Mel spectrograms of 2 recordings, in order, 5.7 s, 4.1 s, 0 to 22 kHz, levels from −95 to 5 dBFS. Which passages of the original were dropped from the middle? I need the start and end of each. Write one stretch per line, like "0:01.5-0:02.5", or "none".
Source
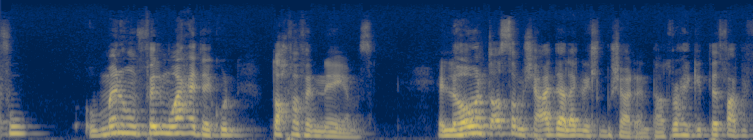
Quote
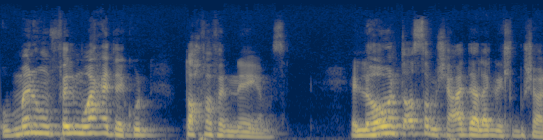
none

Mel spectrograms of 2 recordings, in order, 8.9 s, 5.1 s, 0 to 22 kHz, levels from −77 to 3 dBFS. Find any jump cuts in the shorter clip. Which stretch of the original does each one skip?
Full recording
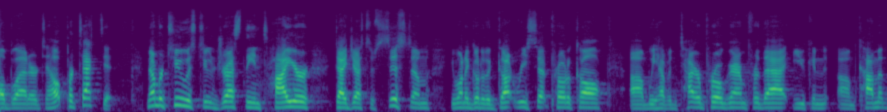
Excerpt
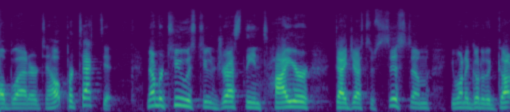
none

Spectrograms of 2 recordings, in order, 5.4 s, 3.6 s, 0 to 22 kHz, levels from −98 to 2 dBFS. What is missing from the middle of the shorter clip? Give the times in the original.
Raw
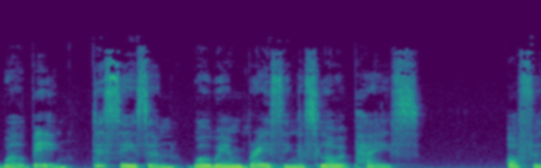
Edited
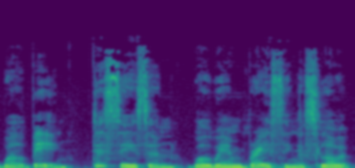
none

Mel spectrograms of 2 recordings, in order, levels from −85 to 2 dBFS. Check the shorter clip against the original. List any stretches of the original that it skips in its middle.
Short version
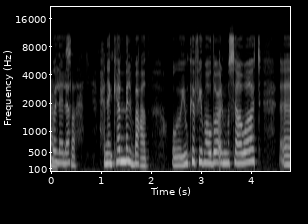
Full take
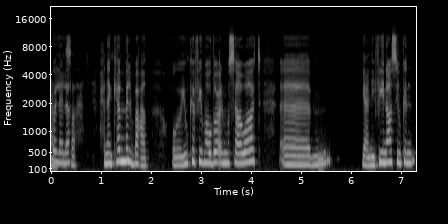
none

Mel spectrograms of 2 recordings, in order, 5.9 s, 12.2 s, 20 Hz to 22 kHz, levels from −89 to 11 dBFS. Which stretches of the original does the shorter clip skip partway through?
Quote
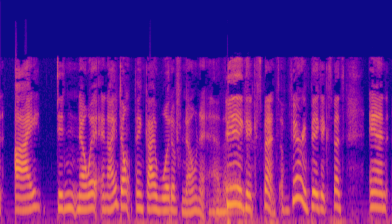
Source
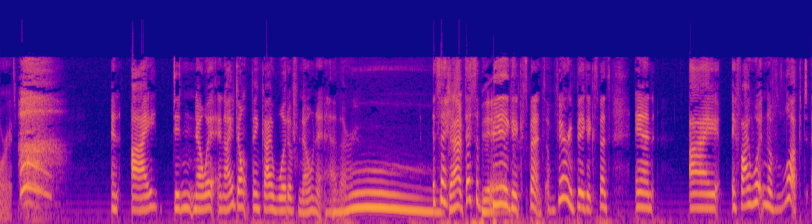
0:05.1-0:07.4

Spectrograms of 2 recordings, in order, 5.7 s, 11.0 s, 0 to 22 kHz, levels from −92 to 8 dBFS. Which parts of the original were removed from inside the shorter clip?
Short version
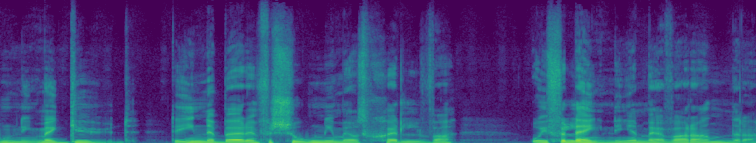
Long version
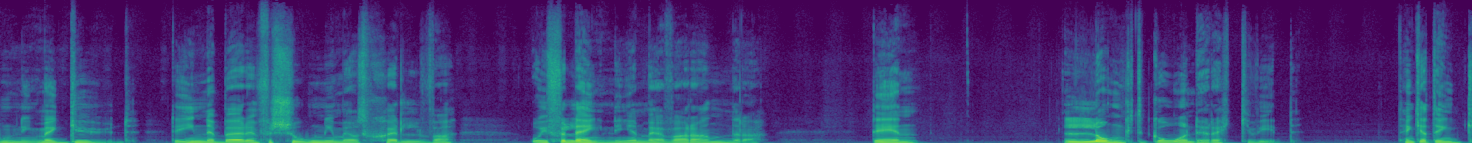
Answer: none

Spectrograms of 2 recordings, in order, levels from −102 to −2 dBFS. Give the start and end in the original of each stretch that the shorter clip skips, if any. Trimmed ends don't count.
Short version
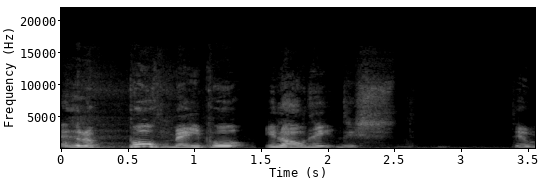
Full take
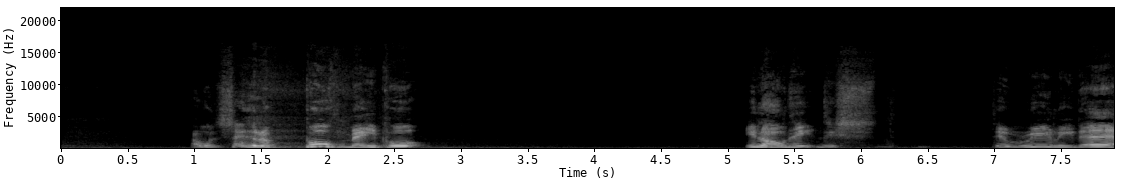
0:02.8-0:05.1

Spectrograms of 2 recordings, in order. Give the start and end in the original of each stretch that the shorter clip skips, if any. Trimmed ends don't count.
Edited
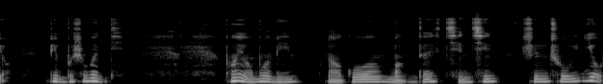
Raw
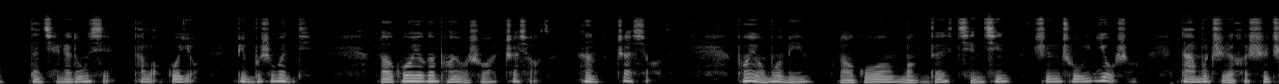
0:03.7-0:06.9

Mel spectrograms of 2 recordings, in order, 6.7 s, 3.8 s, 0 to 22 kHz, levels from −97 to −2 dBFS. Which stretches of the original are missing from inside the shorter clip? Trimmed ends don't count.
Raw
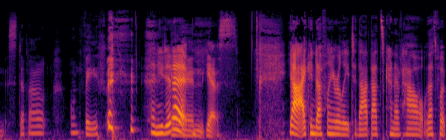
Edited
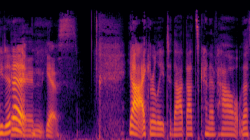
0:04.6-0:05.0

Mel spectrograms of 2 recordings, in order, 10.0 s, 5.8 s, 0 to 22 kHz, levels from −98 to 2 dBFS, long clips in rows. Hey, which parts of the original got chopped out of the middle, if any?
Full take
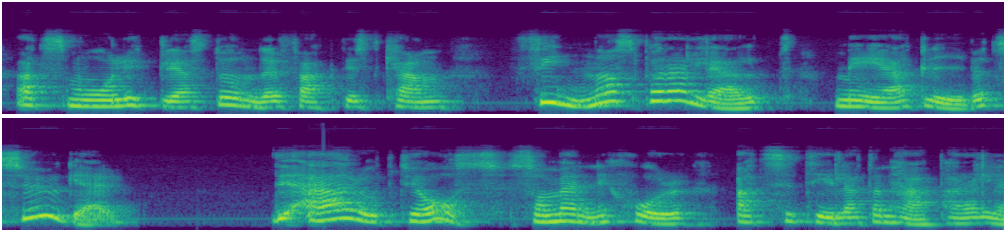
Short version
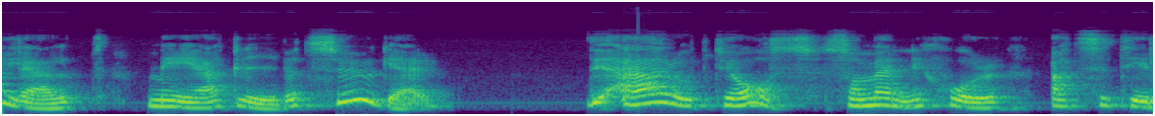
none

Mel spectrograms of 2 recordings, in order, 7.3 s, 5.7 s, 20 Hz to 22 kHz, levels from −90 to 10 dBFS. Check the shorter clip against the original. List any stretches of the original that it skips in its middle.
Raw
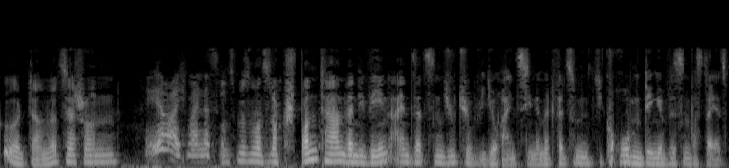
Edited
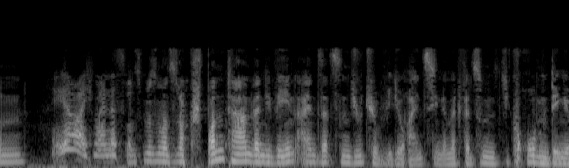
none

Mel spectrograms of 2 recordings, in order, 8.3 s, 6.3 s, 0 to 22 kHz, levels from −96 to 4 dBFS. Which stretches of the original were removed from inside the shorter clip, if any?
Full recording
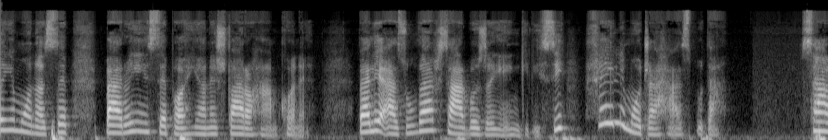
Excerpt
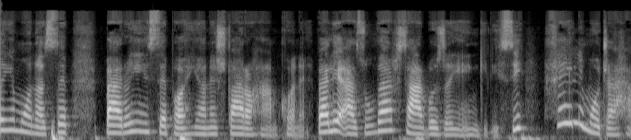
0:03.1-0:03.5

